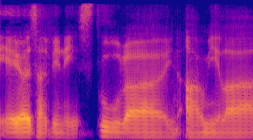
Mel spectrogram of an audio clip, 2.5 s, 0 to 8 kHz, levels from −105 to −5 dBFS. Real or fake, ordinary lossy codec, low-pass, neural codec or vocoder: fake; MP3, 64 kbps; 7.2 kHz; codec, 16 kHz in and 24 kHz out, 0.4 kbps, LongCat-Audio-Codec, four codebook decoder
